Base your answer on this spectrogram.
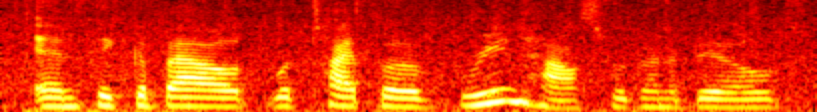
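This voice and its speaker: A woman with fairly even intonation. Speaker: travel vlogger, volunteer on a ranch. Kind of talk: casual talk to camera. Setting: outdoors, rainforest.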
